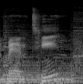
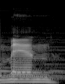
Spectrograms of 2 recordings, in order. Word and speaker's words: Mantine: I usually want to say Mantine, but Mantine is a combination of the words. Oh, 1 second. But Mantine is actually a combination of the words marine and brine. So Mantine.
